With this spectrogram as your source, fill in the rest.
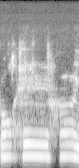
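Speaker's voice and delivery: put-on sweet voice. Retelling how guys talked after a hair change: imitating sweet, nice greeting. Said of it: "all sweet and nice".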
